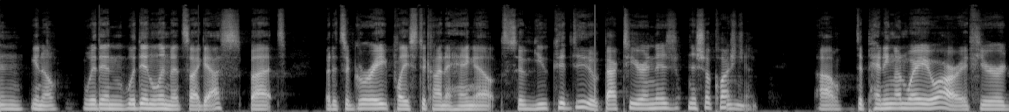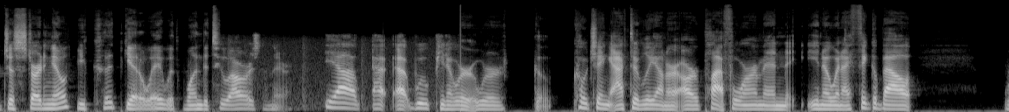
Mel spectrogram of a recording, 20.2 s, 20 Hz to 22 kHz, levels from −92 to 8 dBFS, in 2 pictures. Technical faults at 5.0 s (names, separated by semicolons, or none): overlap between stream segments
